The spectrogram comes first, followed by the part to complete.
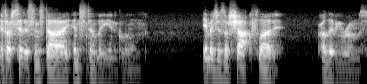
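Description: In a solemn, dramatic tone, a man speaks at a fairly slow pace with long, frequent pauses and big swings in loudness. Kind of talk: spoken word poem. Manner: rhythmic, rhyme-driven delivery; solemn, dramatic, building to a slow repeated 'falling, falling, fall'.

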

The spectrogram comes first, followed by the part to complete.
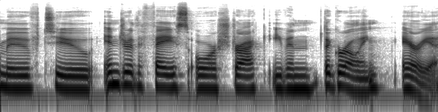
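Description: A woman speaks with a Texan accent at medium pitch and fairly even intonation. The recording is very clean, with a silent background. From Texas. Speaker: true crime podcast co-host. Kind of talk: casual storytelling chat. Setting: studio, in person.

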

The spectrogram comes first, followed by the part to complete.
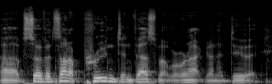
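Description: A man talks very fast with a West Texas accent and ordinary pitch variation. The recording is very clean, with a silent background. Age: 50s. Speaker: energy company spokesman. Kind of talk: podcast interview. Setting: studio.

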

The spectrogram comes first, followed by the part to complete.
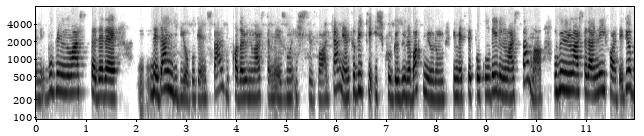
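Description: A woman speaks in a normal speaking voice, fairly high-pitched, at a moderate pace with fairly even intonation. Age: 20s. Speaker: magazine team member, live stream moderator. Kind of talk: live stream panel discussion.

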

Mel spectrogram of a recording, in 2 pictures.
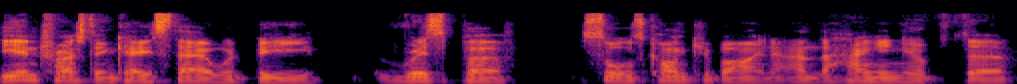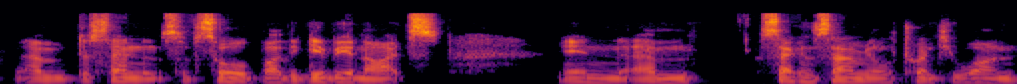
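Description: Using a plain, everyday voice, a man speaks at a moderate pace and a fairly low pitch. His intonation stays fairly even. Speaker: podcast panelist. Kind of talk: theological discussion.

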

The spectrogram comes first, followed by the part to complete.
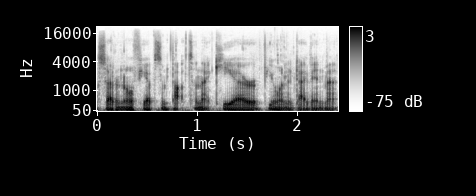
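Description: Somewhat breathy, a man with a Canadian accent speaks on a very clean recording with a silent background. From Alberta, Canada. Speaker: radio host. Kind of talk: interview.

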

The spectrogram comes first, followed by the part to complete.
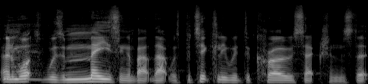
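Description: A man with an English accent speaks at a fairly quick pace, his pitch varying in an ordinary way. The recording is very clean and dry, close-up with no echo and a silent background. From England. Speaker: author. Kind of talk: live literary conversation. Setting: stage with audience.

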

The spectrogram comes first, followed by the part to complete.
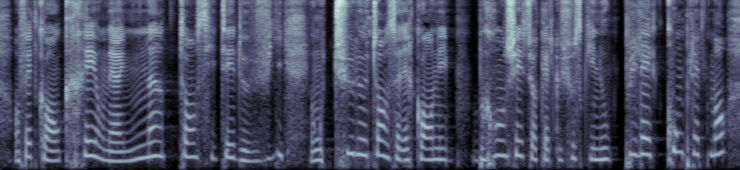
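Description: Using lively intonation, a woman talks at a moderate pace with a fairly high pitch. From France, various regions; Lyon since teens. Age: 40s. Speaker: entrepreneur and gender equality advocate. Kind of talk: casual interview. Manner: hesitant, many fillers.

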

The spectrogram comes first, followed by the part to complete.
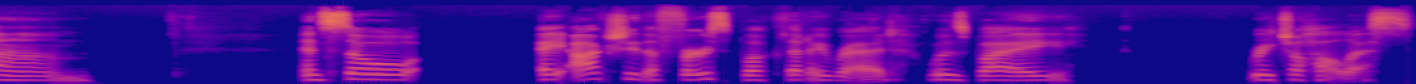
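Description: A very slow, fairly high-pitched female voice with long, frequent pauses and very even loudness, dry and close with no echo, on a very clean recording with a silent background. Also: ordinary pitch variation. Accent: Canadian. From Canada, Southern Alberta. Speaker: transformation coach. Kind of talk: interview conversation.

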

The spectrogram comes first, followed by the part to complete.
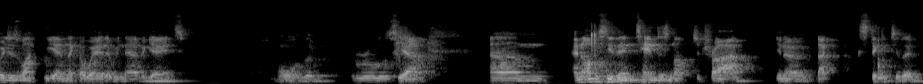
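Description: A man speaks with a very deep, low voice in a South African accent. His pace is moderate. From South Africa, Johannesburg. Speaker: supplement company founder. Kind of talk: interview.

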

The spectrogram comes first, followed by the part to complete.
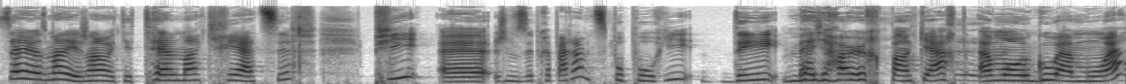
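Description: With a Quebec accent, a woman speaks in a high, animated voice at a fairly slow pace, with ordinary pitch variation. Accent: Québécois French. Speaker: podcast co-host. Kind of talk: casual chat.

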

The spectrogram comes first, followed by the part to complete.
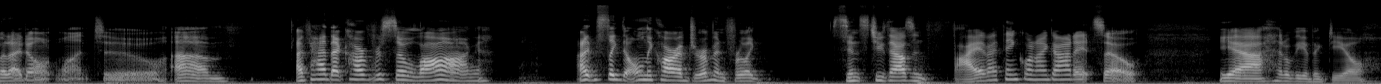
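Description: Speaking with an American accent, a woman has a fairly low pitch, a bright, sharp tone and vocal fry. Her pace is fairly slow, with very wide pitch swings and long, frequent pauses. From Philadelphia, US. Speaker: podcaster. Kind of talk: casual solo monologue. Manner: casual, filler-heavy.

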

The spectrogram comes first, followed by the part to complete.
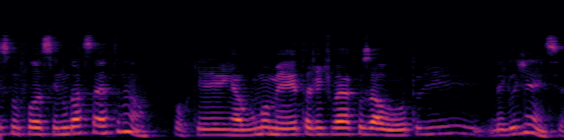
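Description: This man has a high pitch and a dark, mellow tone, speaking at a fairly slow pace. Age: 40s. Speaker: production engineer. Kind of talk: casual chat. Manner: halting.

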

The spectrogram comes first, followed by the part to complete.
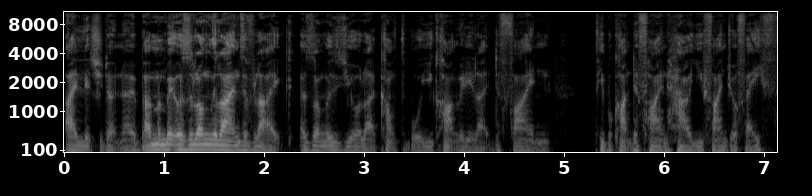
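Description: A man speaks very fast in a very deep, low voice with ordinary pitch variation, a dark, mellow tone and some breathiness. The recording is very clean, with a silent background. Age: 20s. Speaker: podcast co-host. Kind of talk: casual chat. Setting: studio. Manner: animated.

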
